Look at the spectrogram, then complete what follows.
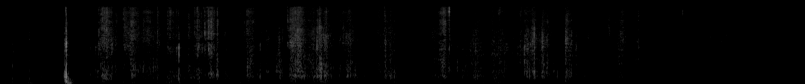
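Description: Footsteps in plastic sandals crunching over dry leaves and forest litter, with leaves and brush rustling and crackling as they pass. The sound fades away near the end.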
